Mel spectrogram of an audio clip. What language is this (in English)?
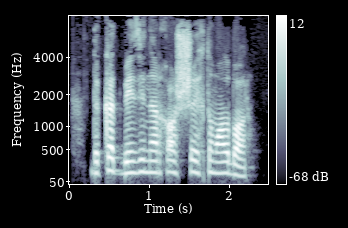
Uzbek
